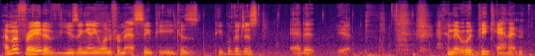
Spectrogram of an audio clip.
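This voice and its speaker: A laid-back man co-hosting a livestream, tossing off short dry quips in a relaxed, easy way. His voice sits at a middle pitch for a man, and a faint hum of noise runs under the recording. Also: normal speed. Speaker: co-host of a livestream Q&A. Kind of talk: casual livestream chat.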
